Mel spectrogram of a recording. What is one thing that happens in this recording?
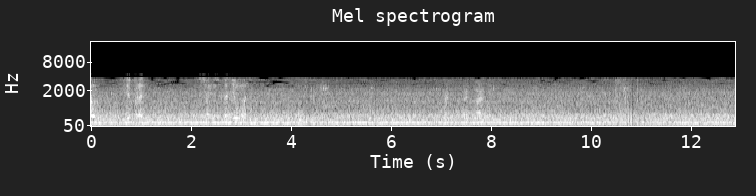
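Tyres roar on the road at speed.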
